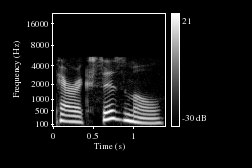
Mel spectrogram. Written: paroxysmal

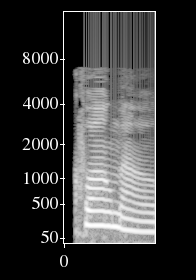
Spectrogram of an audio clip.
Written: Cuomo

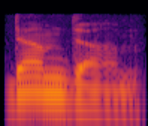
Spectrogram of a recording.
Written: dumdum

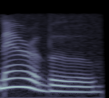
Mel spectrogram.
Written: marabou

